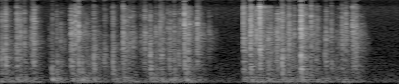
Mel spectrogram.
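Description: Fingertips type on a black plastic ergonomic split keyboard with a hollow housing, resting on a cloth tablecloth. Quick, dull clacks come in a steady stream, then pause briefly near the middle before resuming. Each keystroke is a short, muffled tap with little ring, carried by low-end thuds and a light bright click.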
